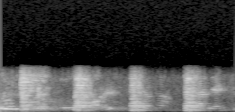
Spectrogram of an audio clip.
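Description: Acoustic guitar strummed in a steady rhythm, about two chords a second.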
